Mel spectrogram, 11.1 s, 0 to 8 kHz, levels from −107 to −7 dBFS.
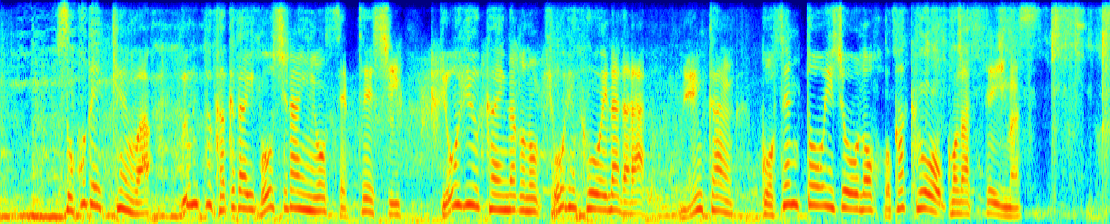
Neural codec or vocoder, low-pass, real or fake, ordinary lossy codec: codec, 16 kHz, 2 kbps, FreqCodec, larger model; 7.2 kHz; fake; Opus, 24 kbps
